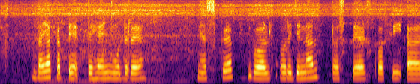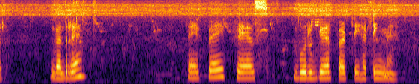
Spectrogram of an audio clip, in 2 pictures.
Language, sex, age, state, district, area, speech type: Santali, female, 30-45, Jharkhand, Seraikela Kharsawan, rural, read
